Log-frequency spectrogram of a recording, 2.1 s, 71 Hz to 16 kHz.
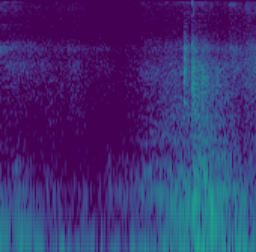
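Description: Schindler 5500 traction lift heard from inside its cab: a low hum, then a rising swell of sliding, rolling mechanism noise that peaks about one and a half seconds in.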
